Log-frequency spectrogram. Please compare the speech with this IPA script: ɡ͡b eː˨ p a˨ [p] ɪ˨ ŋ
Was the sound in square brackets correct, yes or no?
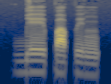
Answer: yes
